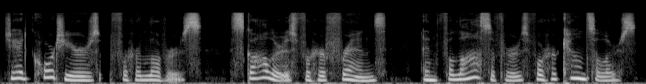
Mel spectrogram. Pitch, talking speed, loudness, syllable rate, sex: 220 Hz, 140 wpm, -19 LUFS, 4.1 syllables/s, female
